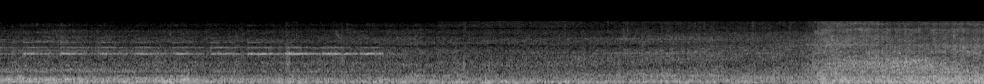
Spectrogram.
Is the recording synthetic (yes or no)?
yes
